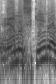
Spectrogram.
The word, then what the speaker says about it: Amasquita: Amakita. How you say it, Amakita? Sweep left. To the 8-yard line. Amasquita with the carry. Got that verified from the Caston folks.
